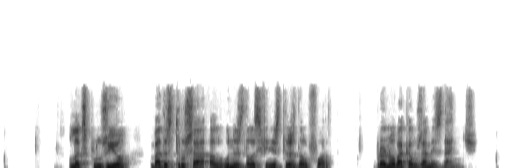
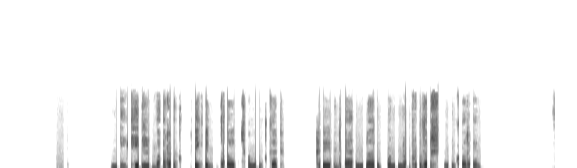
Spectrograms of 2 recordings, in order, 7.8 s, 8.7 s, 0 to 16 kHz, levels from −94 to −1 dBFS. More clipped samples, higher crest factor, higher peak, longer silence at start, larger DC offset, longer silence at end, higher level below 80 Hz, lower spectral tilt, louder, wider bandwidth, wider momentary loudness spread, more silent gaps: neither; about the same, 18 dB vs 22 dB; first, -2 dBFS vs -12 dBFS; second, 1.05 s vs 1.65 s; neither; second, 0.7 s vs 1.45 s; first, -46 dBFS vs -62 dBFS; about the same, -6 dB/octave vs -5 dB/octave; first, -18 LUFS vs -33 LUFS; about the same, 8 kHz vs 7.6 kHz; first, 14 LU vs 9 LU; second, 5.17-5.21 s, 5.49-5.56 s vs 2.75-2.92 s, 4.30-4.74 s, 5.75-5.81 s, 6.62-6.66 s, 6.89-6.93 s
